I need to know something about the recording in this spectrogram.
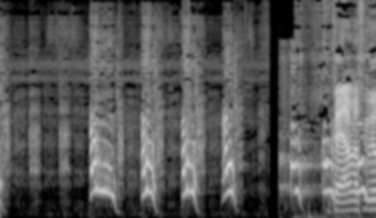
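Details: Bluetick Coonhounds barking treed give loud, ringing barks that fall in pitch, with a person exclaiming nearby.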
